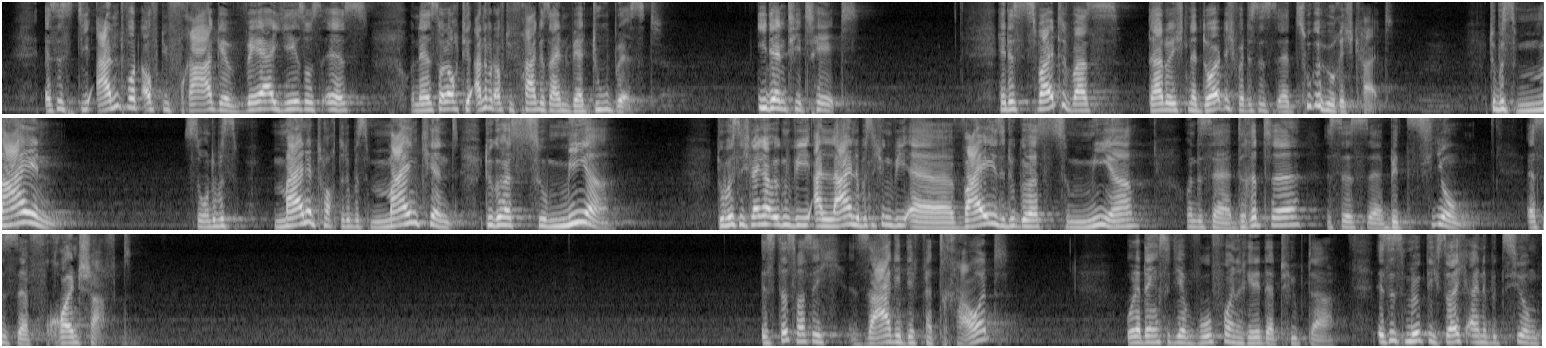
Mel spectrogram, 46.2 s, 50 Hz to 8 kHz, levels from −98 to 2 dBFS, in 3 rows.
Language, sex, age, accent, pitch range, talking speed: German, male, 30-49, German, 150-195 Hz, 125 wpm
